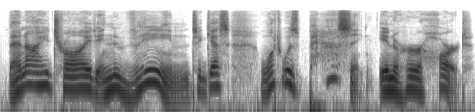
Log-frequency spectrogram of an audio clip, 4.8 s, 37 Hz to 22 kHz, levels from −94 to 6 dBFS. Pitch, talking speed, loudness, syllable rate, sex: 140 Hz, 165 wpm, -18 LUFS, 3.3 syllables/s, male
